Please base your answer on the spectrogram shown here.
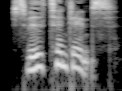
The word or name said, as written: svedtendens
